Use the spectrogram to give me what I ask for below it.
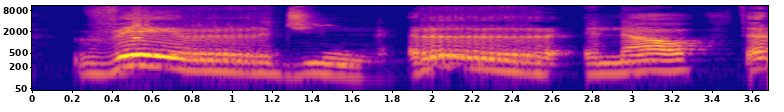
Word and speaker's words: Vergin: So going back to the first word, the R touches a consonant. And that's all it takes. Vergin.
